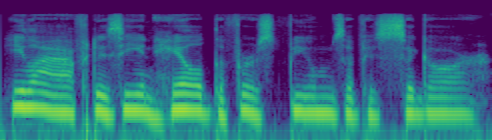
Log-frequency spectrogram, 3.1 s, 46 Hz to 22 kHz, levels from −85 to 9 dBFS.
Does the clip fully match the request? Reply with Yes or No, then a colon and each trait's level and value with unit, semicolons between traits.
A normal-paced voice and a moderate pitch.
No: fast, 215 wpm; medium, 155 Hz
